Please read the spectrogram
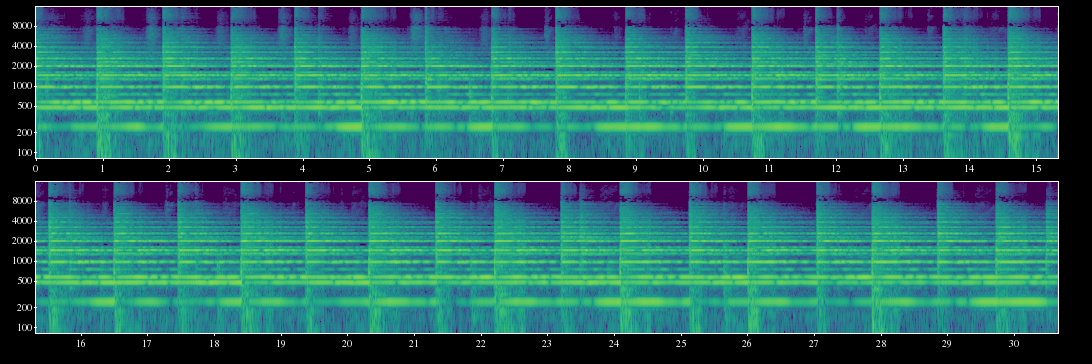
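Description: A church bell swung by a bell rope and heard close up from inside the belfry, striking about once a second in a steady, even peal, its hum ringing on between strokes. It is the bell rung to call people to Mass.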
